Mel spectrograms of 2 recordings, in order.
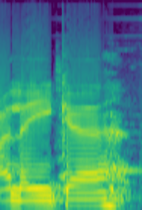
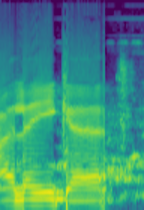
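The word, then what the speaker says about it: عَلَيْكَ: এভাবে উচ্চারণ করে যদি যারা আরবি পড়তে পারেন উচ্চারণ করে যদি একটা একটা করে আপনি তাড়াতাড়ি শুদ্ধ হয়ে যাবে আলাইকফুবিকা আলাইক এভাবে আপনি ভেঙ্গে পড়তে পারেন আলাইক আলাইকা গলার মধ্য থেকে আলাইকা বলা যাবে না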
